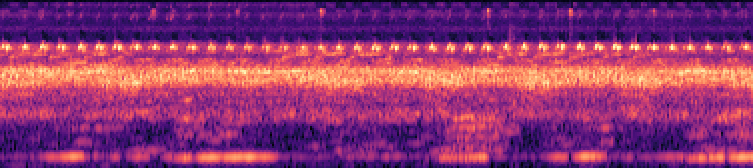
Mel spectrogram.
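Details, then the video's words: Insect calling where the recordist lives: a dense, steady high buzzing drone with a fast, evenly pulsed, very high trill running above it, while low, wavering hum-like tones come and go underneath. "Sound Of Insect In My Place"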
